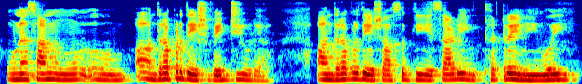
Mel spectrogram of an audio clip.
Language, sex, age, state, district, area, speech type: Dogri, female, 45-60, Jammu and Kashmir, Samba, rural, spontaneous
